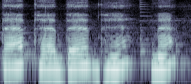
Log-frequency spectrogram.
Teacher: तै वर्ग में तै, थै, दै, धै, नै ये दांतों से बोले जाते हैं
